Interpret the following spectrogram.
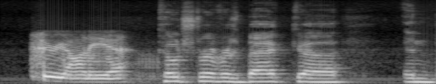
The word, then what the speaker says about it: Sirianni: Head coach Frank Reich and offensive coordinator Nick, how do you say that, Sirianni? Sirianni, yeah.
